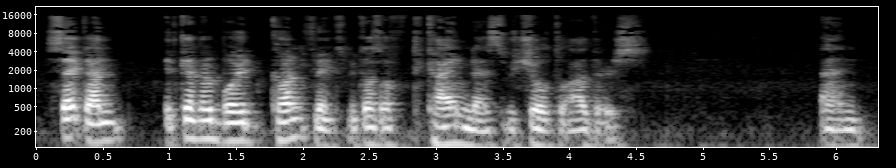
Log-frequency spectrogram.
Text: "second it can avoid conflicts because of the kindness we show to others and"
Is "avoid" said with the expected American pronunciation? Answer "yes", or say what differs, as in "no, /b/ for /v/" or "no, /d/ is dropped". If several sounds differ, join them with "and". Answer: no, /b/ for /v/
